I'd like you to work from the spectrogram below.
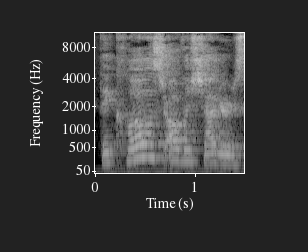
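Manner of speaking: ordinary delivery, nothing marked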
